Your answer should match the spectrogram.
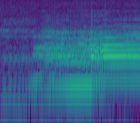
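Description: Cow mooing on a farm: a single long, loud, low moo that rises in pitch partway through and holds, heard alone.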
